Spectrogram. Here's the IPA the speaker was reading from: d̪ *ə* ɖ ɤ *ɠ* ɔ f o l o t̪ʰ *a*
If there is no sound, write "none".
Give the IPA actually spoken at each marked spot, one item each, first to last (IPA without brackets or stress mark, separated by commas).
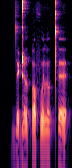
ə, ɠ, ə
